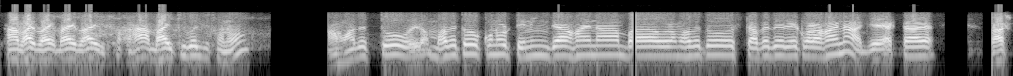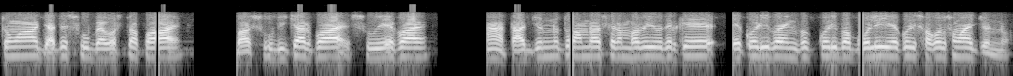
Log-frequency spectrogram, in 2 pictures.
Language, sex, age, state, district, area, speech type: Bengali, male, 30-45, West Bengal, Darjeeling, rural, conversation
